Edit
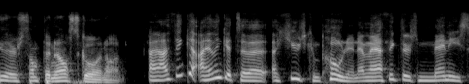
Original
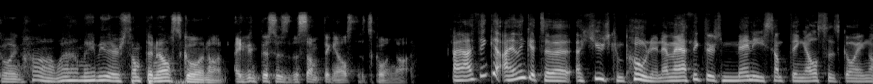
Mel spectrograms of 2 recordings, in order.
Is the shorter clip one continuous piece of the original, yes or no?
no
